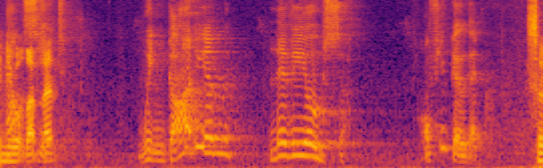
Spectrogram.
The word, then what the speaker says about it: Leviosa: someone's eye out besides you're saying it wrong it's leviosa not leviosa so hermione ends up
